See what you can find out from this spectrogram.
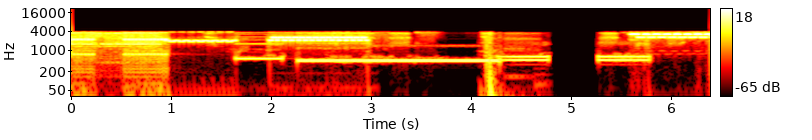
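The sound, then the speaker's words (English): A quick series of loud electronic telephone ring and tone effects from the XFX sound effects collection, shifting in pitch from one burst to the next, with a short silence before a final ring. No one speaks. “Phones.”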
